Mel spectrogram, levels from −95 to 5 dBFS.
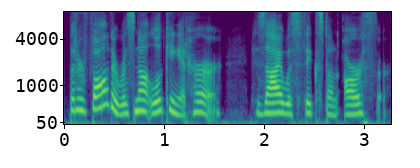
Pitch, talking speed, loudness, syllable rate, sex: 240 Hz, 255 wpm, -17 LUFS, 6.4 syllables/s, female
